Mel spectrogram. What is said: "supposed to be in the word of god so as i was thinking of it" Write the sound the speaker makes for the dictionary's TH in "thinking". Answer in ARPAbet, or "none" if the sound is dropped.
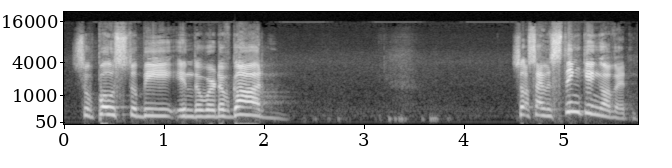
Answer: TH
